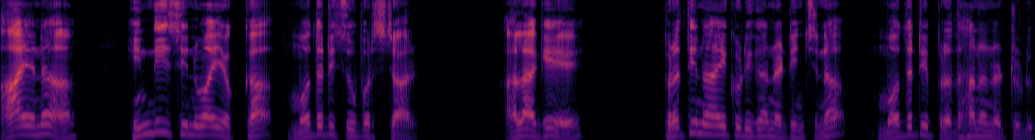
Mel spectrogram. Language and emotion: Telugu, neutral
